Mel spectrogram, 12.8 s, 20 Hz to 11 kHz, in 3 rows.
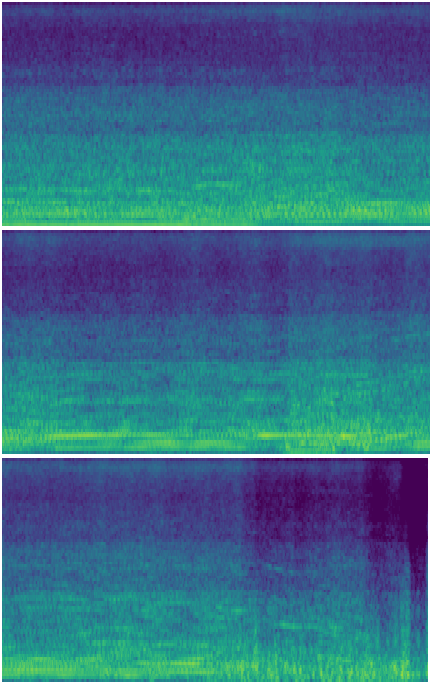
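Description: Unimog U1300's six-cylinder diesel engine running under way, its pitch shifting a few times as the revs change.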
